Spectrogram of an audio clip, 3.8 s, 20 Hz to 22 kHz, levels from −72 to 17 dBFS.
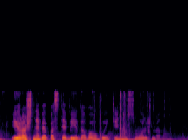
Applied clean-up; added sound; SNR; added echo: none; Doorbell; 11 dB; none.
